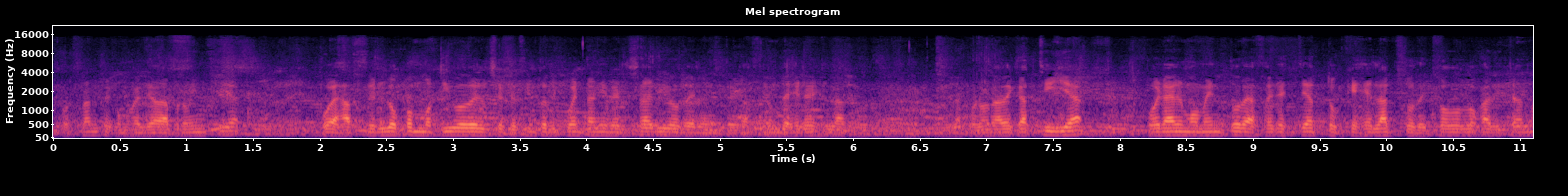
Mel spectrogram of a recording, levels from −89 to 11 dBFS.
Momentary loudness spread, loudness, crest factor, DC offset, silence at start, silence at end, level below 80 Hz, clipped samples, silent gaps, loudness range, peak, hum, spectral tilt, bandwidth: 9 LU; -23 LUFS; 20 dB; under 0.1%; 0 s; 0 s; -72 dBFS; under 0.1%; none; 3 LU; -4 dBFS; none; -6.5 dB/octave; 15.5 kHz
